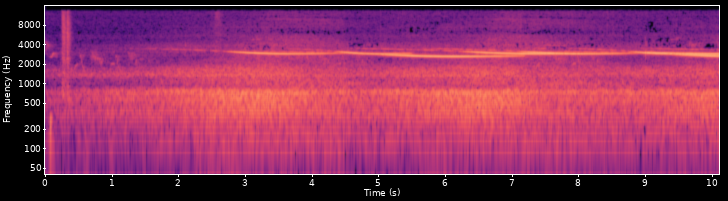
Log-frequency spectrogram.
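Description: A poorly designed electric car pedestrian warning sound: a thin, high-pitched whining tone that wavers slightly in pitch, riding over a broad rushing noise that swells and holds at a moderate level.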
